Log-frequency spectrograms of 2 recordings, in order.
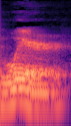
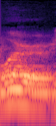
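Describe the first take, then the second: First: Where said more open and wide; where, broad open vowel. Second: Were with the sound closed off at the end; were, tight closed ending. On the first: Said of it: "como más amplia". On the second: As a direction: clip the end of were shut. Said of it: "cierra la pronunciación al final". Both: Shown as a demonstration.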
